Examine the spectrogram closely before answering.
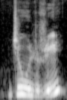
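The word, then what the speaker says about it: jewellery: करते हैं जैसे कि ये ऐसे दिखता है जूलरी ब एक्चुअली इसकी स्पेलिंग यही होती है दोस्तों बिल्कुल स्पेलिंग में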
